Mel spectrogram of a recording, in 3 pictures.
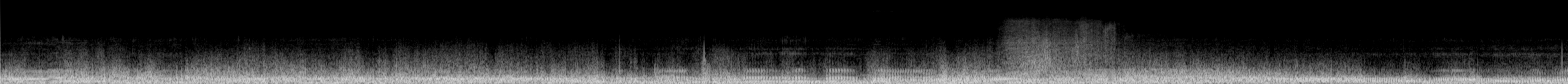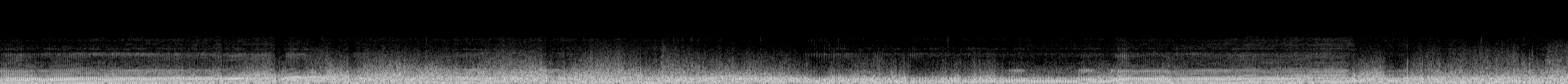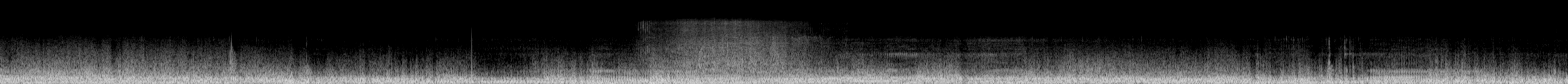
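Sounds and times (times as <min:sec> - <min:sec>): brief hiss: 0:10.0 - 0:11.6, 0:37.7 - 0:40.0
motocross bike engine revving: 0:37.4 - 0:41.5.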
